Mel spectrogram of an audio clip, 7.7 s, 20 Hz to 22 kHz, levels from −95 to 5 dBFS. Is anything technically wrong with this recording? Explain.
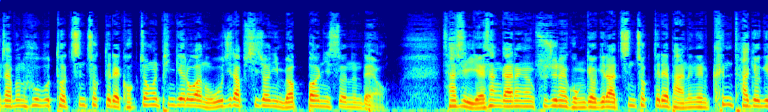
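Yes. From 3.69 to 3.72 s a single loud pop, peaking a few decibels above the speech, cracks over it; likely a sudden voltage pulse from a plug, switch or static.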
